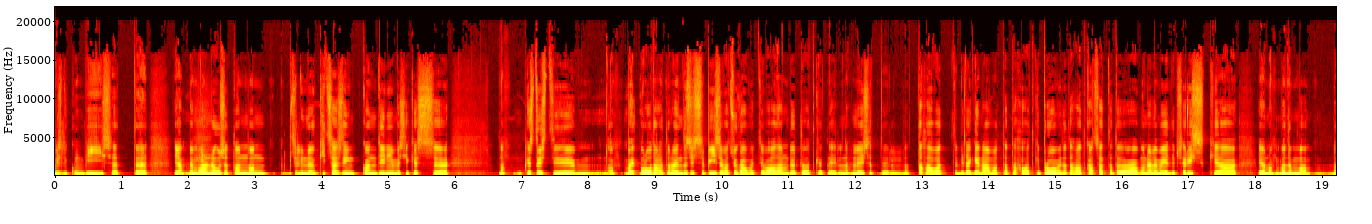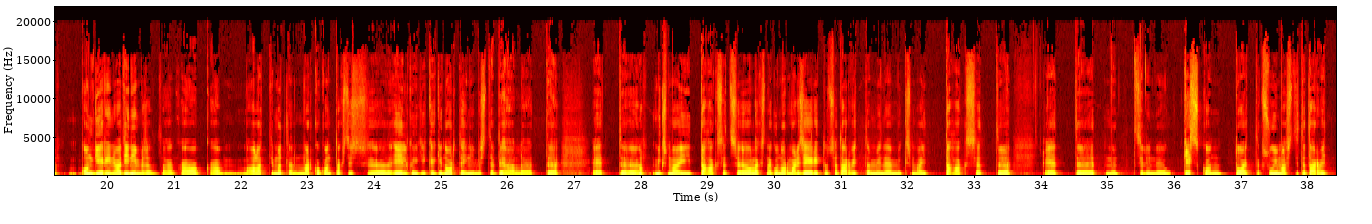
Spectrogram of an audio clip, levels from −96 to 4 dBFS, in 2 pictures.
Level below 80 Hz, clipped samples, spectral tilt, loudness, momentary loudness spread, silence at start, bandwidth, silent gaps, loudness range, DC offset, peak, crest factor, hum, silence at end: -52 dBFS; under 0.1%; -6 dB/octave; -19 LUFS; 8 LU; 0 s; 18.5 kHz; none; 3 LU; under 0.1%; -2 dBFS; 18 dB; none; 0.15 s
